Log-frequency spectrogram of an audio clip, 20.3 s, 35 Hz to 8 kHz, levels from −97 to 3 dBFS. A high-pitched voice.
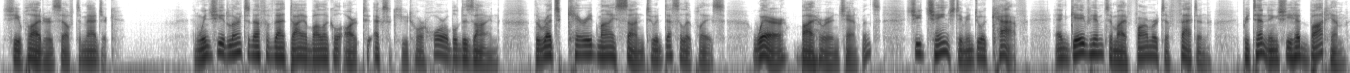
No: low, 100 Hz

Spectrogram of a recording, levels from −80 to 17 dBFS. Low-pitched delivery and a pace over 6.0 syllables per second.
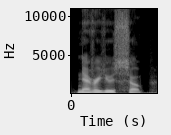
Yes: low, 110 Hz; 6.2 syllables/s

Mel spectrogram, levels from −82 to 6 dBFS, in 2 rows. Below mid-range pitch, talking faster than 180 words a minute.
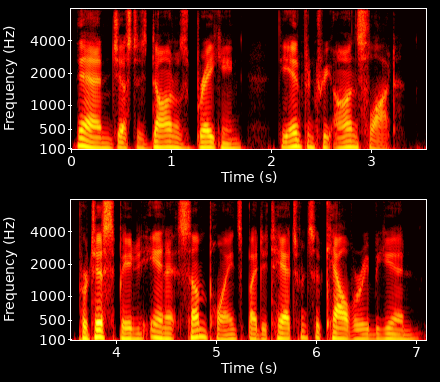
No: low, 110 Hz; average, 160 wpm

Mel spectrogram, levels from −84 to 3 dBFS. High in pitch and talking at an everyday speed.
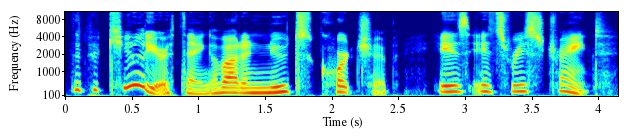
Yes: high, 225 Hz; average, 145 wpm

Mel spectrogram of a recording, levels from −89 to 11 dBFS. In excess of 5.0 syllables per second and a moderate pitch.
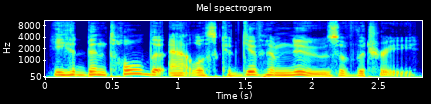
Yes: 5.2 syllables/s; medium, 145 Hz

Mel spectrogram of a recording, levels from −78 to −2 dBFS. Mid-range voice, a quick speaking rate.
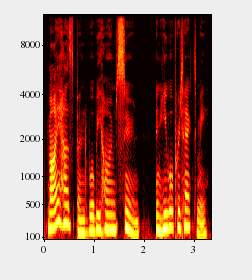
No: medium, 180 Hz; average, 195 wpm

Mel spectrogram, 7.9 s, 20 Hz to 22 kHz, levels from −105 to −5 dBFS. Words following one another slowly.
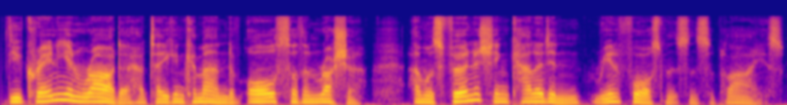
Yes: slow, 130 wpm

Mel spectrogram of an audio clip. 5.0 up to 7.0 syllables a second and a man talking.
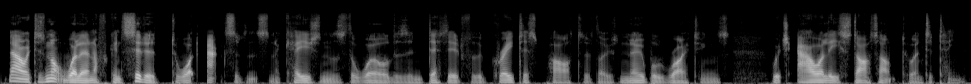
Yes: 5.4 syllables/s; male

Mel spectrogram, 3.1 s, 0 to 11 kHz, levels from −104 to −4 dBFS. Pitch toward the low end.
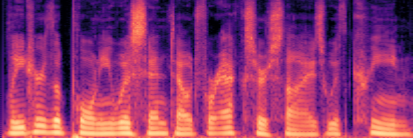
Yes: low, 120 Hz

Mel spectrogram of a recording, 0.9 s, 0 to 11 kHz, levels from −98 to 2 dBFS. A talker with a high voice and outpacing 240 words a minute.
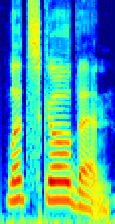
No: high, 215 Hz; fast, 210 wpm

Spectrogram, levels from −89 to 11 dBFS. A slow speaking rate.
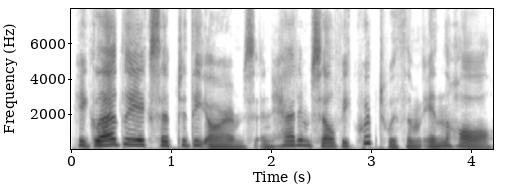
No: average, 200 wpm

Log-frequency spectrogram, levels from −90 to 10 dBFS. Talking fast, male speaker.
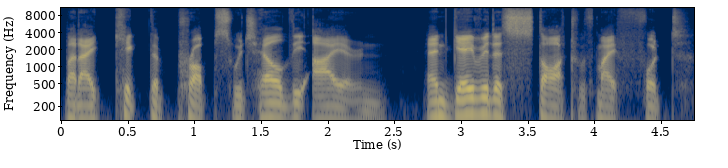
Yes: fast, 215 wpm; male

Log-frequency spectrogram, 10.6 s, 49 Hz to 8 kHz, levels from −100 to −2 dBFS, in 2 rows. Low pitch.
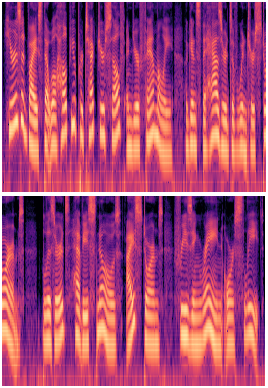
No: medium, 185 Hz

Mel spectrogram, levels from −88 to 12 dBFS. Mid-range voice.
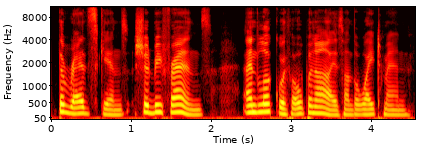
Yes: medium, 170 Hz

